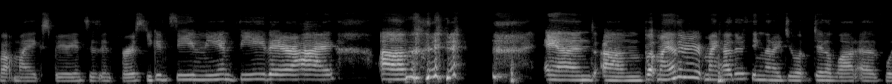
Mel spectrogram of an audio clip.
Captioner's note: laughs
